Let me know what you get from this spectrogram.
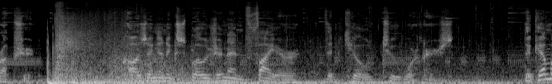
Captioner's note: sound of explosion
